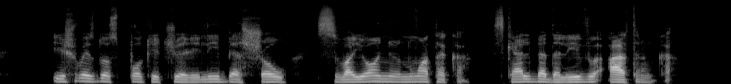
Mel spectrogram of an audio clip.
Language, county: Lithuanian, Kaunas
